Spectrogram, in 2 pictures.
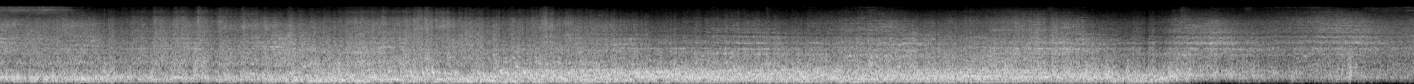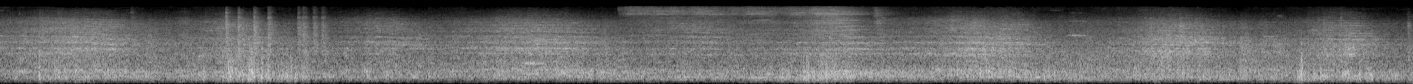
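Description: Freight cars of a CSX Tropicana juice and intermodal train rolling past close by, wheels running on rail. A heavy rumble for about the first twelve seconds while the refrigerated boxcars go by, then lighter once the container well cars pass, with a regular clickety-clack of wheels over rail joints and some high wheel squeal.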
